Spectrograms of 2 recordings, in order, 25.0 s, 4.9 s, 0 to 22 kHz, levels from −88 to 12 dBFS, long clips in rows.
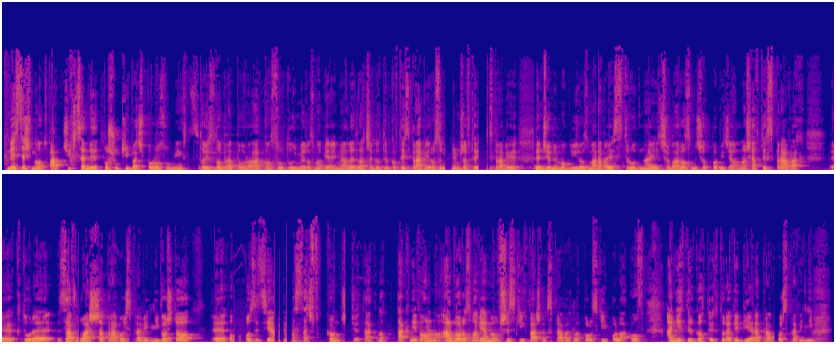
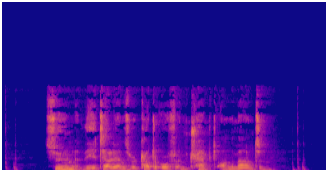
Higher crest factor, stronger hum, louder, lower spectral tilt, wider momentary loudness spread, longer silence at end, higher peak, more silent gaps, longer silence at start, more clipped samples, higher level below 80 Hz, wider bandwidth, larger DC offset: about the same, 20 dB vs 18 dB; neither; first, -22 LUFS vs -25 LUFS; first, -5.5 dB/octave vs -3 dB/octave; about the same, 8 LU vs 7 LU; second, 0.1 s vs 0.8 s; first, -2 dBFS vs -10 dBFS; neither; second, 0.05 s vs 0.2 s; neither; first, -48 dBFS vs -68 dBFS; first, 16 kHz vs 11.5 kHz; neither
